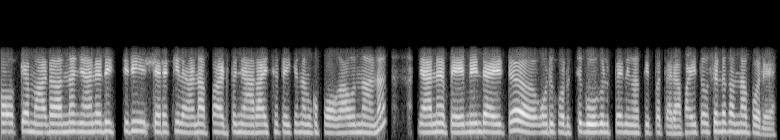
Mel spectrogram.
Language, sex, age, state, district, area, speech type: Malayalam, female, 30-45, Kerala, Kottayam, rural, conversation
